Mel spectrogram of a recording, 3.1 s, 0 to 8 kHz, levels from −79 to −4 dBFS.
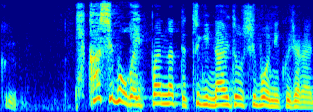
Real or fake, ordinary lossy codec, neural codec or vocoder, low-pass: real; Opus, 24 kbps; none; 7.2 kHz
